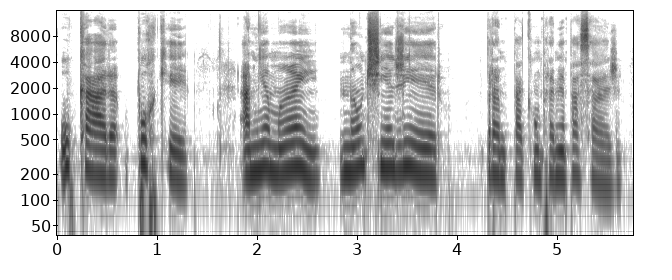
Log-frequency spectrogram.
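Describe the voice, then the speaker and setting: A woman's voice: medium pitch, dry recording. A woman, telling a personal story as a podcast guest, acting out the dialogue. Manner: animated, acts out dialogue in quick voices. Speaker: guest, jiu-jitsu fighter.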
